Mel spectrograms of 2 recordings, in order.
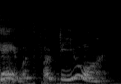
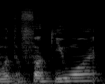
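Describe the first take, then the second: First: It is said in a polite tone. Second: It is said in a rude tone.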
